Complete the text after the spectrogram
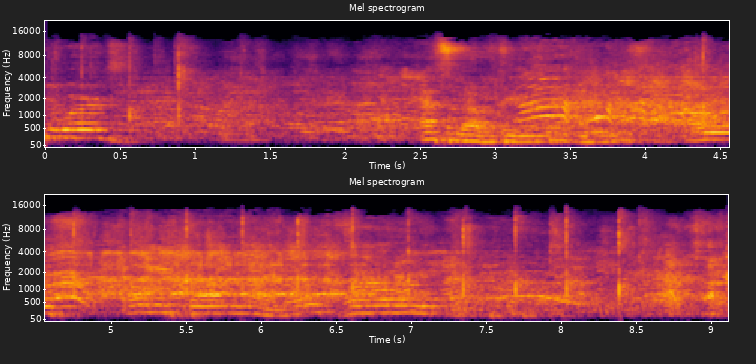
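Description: A man sings through a microphone.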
